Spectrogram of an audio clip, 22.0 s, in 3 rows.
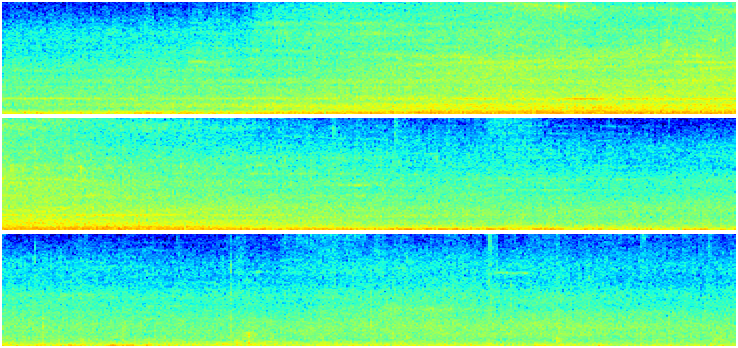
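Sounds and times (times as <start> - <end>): train wheels rumbling on rails: 0.2 - 22.0
thin steady whine: 16.3 - 22.0.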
